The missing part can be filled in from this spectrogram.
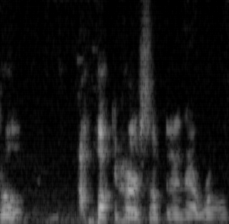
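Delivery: very quiet, deep, hushed macho bro voice. Speaker retells what Monica told them, imitating Monica's manly voice. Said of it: "she puts this manly ass voice on".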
